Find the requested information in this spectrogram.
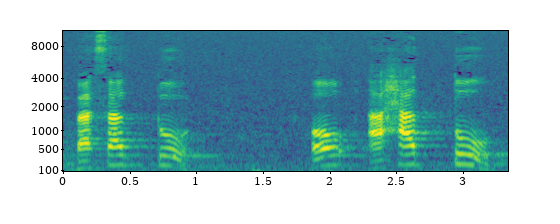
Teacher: Podemos fazer o idgham eliminando este ta, colocando o shadda no ta.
